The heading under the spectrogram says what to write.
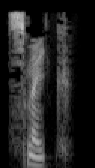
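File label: "snake", British English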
